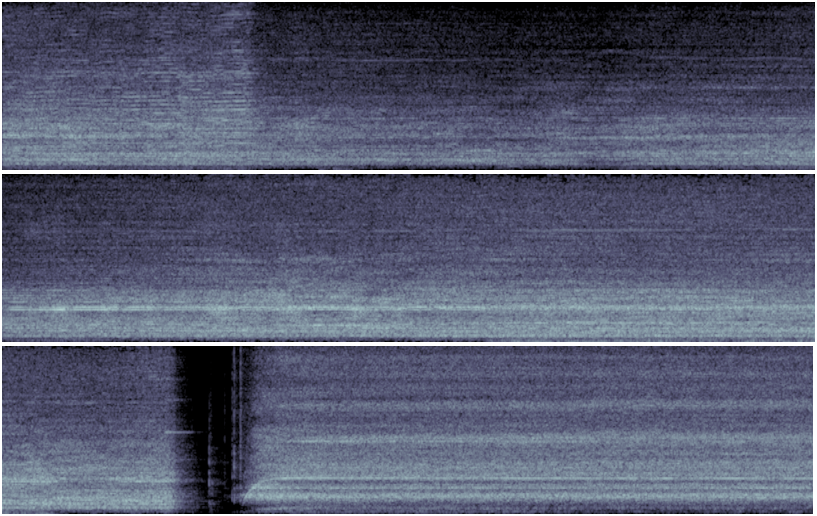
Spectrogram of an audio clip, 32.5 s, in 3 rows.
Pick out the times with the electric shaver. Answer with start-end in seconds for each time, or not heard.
0.0-3.4, 10.9-22.4.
